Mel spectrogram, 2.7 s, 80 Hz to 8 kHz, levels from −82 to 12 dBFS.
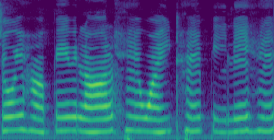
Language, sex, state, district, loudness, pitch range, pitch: Hindi, female, Chhattisgarh, Raipur, -15 LUFS, 265-280 Hz, 275 Hz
